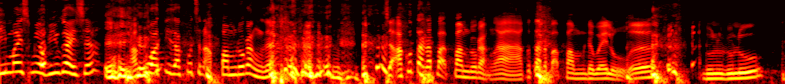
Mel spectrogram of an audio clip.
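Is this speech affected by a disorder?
No.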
